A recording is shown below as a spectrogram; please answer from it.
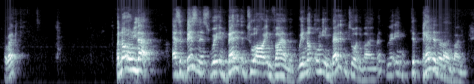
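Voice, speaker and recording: A man giving a lively lecture to an audience, often checking in with "okay?" and "right?". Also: fairly high pitch, echoey room. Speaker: speaker at a talk.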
